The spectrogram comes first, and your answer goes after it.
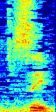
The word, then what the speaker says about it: Seay: and how do you say your last name c c c Mike C well it's good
